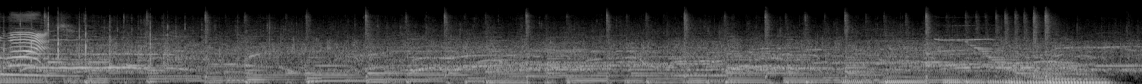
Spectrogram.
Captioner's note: applause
